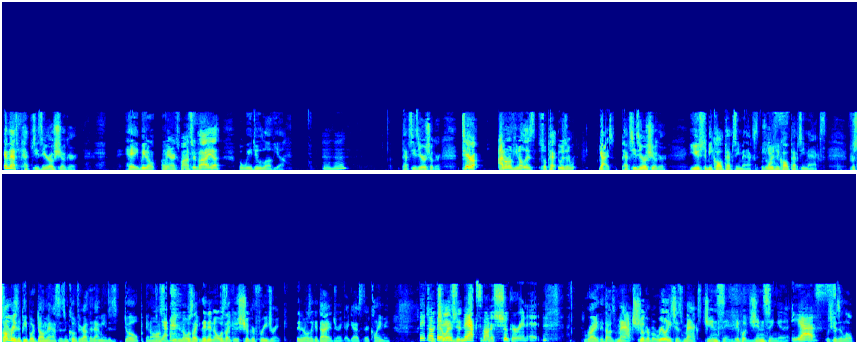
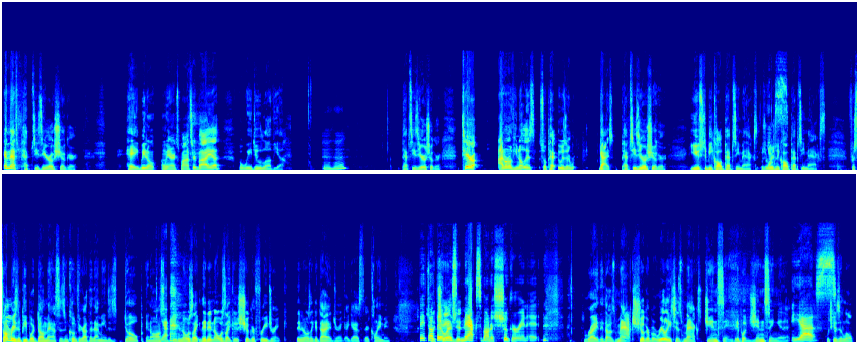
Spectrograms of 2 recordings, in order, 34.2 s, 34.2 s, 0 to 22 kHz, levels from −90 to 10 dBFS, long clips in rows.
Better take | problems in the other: second | garbled, watery; badly; nothing above 7.5 kHz

